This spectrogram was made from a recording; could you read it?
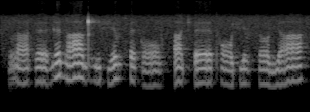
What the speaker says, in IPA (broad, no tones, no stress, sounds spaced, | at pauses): r aː k ɛː ɡ ɛ d aː ɖʱ i fʲ ɛ v t͡sʼ ɛ k ɔː v t͡sʼ a t͡ʃʼ ɛː tʰ ɔː fʲ ɛ v t͡s ʌː mʲ aː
